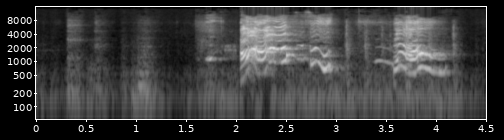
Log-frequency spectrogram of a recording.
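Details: Caged husky puppy trying to get out, starting with faint scratchy noises before loud, wavering whimpers that bend up and down in pitch, in two bursts near the end.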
